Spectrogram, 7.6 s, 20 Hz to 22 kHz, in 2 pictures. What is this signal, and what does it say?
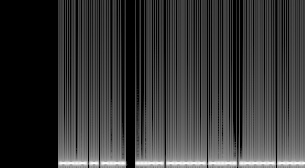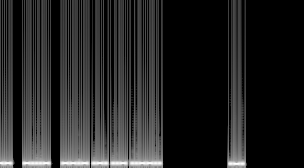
Morse code, heard as a keyed tone, about 54 wpm, 700 Hz. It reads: QTC 30/10 <BT> QRU? R
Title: Worked All Europe DX Contest - QTC Exchange with Repeats - 50wpm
